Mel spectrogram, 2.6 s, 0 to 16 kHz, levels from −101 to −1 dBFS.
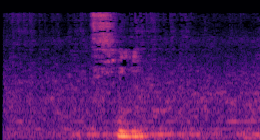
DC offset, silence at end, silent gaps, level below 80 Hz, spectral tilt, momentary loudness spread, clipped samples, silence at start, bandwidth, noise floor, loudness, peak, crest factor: under 0.1%; 0 s; none; -58 dBFS; -5.5 dB/octave; 25 LU; under 0.1%; 0.05 s; 11.5 kHz; -56 dBFS; -34 LUFS; -16 dBFS; 20 dB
